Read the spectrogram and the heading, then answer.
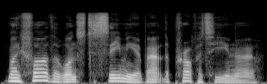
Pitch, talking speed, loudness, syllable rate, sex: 120 Hz, 245 wpm, -15 LUFS, 6.1 syllables/s, male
